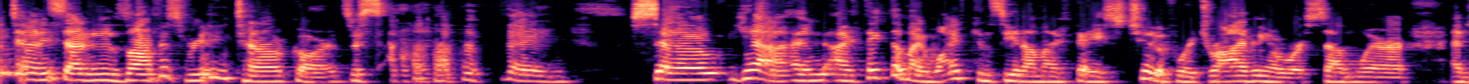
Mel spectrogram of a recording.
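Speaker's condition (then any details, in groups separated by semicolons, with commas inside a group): No condition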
